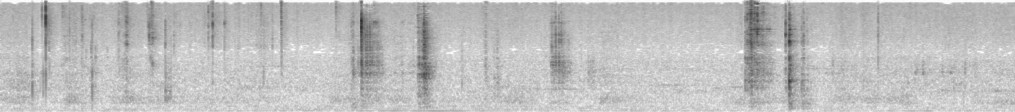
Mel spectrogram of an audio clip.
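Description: Faint clicks and light rustles of small plastic and metal model-car parts and a glue tube being handled on a tabletop, with a few louder clicks in pairs about four and eight seconds in.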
